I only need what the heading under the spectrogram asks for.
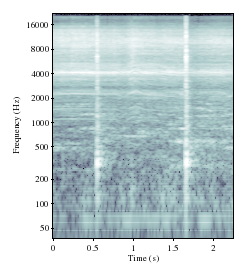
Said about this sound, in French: C'est la bassine qui tape un petit peu contre le frigo. C'est pas agréable, ça.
